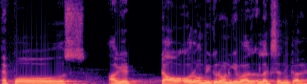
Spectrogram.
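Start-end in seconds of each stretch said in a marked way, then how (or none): 0.0-1.1 एपोस drawn out very slowly; slow teacher demo. Shown as a demonstration. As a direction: stretch एपोस out syllable by syllable.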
